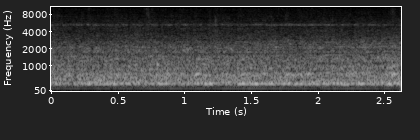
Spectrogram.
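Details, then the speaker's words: Metal lathe parting cut at 180 rpm: steady even cutting hiss with slight chatter and a little whine at the start; chatter comes from resonance tied to chuck overhang, tamed by adjusting feed and speed. "now you hear a little bit of chatter but that's not bad kind of a a little bit of a whining noise when it first started there"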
